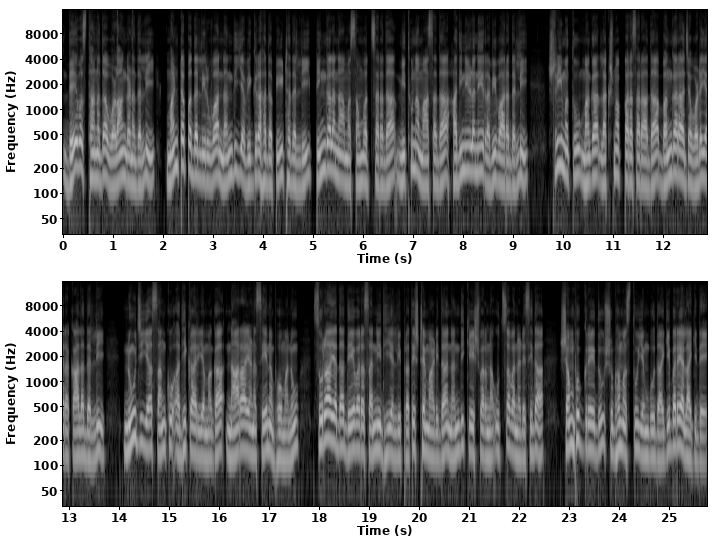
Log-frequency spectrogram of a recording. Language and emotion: Kannada, neutral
